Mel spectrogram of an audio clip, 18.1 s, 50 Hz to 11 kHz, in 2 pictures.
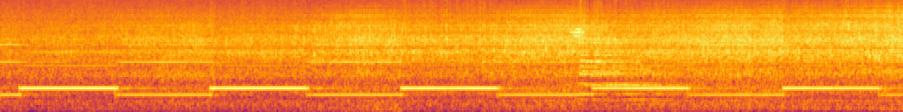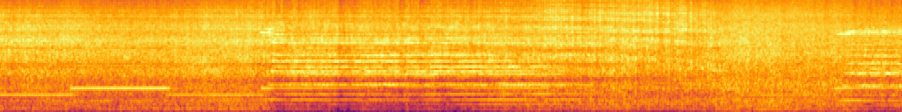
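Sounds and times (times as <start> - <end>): level crossing two-tone alarm: 0.0 - 10.8
locomotive air horn: 0.0 - 15.1, 17.4 - 18.0
train rumbling: 0.0 - 18.0.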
